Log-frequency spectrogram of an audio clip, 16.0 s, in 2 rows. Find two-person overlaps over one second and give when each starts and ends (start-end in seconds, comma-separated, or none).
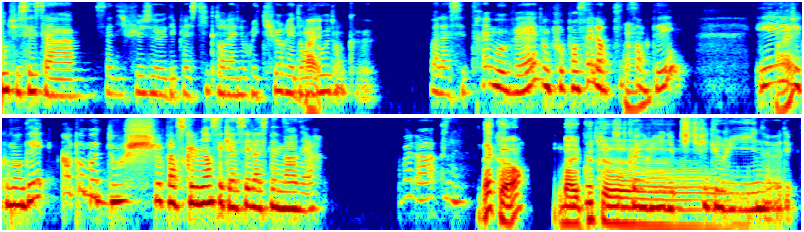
13.7-15.3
